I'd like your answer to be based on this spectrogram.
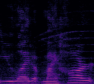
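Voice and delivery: ordinary talk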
